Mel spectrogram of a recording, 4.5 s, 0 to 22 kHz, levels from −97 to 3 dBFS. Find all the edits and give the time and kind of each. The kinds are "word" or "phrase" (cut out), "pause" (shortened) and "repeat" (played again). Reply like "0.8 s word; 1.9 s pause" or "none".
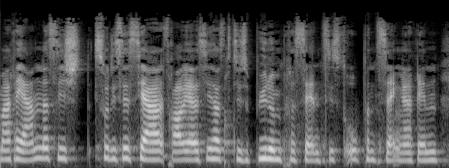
0.9 s word; 1.6 s word; 2.2 s word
